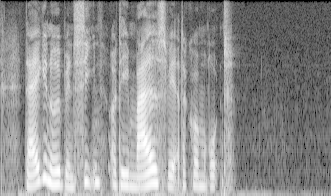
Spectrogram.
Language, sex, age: Danish, female, 62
